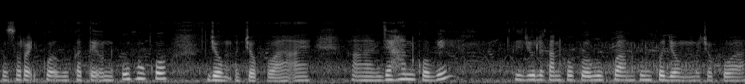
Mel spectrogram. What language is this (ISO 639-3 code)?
sat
